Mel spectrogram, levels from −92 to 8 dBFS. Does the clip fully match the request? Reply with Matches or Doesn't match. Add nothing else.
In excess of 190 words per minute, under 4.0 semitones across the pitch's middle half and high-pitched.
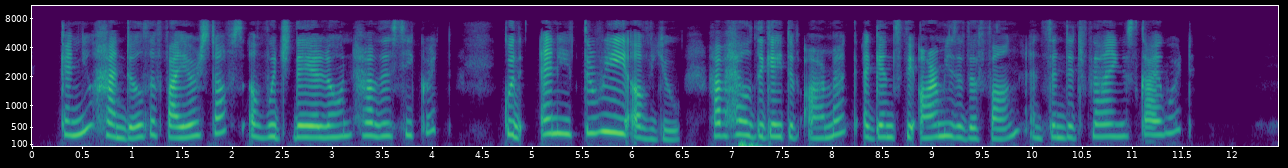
Doesn't match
